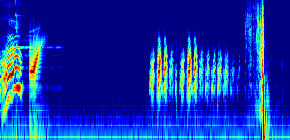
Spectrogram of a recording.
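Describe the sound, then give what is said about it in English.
Springy cartoon boing effects for a bouncing ball in a children's alphabet cartoon: two quick boings, a pause, then a fast run of bouncy pops, ending with a sharp sweeping zip. “A ball! B is for ball!”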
